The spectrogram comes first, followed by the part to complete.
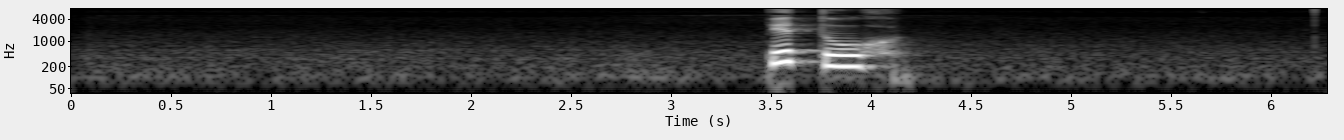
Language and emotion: Russian, neutral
